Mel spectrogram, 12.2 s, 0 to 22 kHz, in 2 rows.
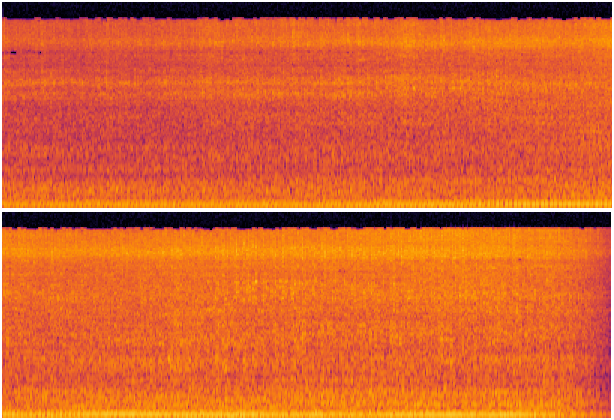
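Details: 1928 Ford Model A four-cylinder, long-sitting car, driving on its own fuel tank after fuel system work, no leaks: steady low thrum, even firing with no misses or knocks as it pulls along; runs smoothly.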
